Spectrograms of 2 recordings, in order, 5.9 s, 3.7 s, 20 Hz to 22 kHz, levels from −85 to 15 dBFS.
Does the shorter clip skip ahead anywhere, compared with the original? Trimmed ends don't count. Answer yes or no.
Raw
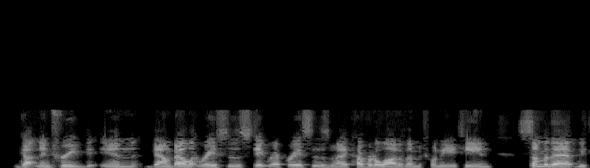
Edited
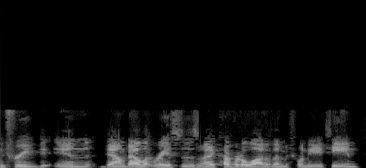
yes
